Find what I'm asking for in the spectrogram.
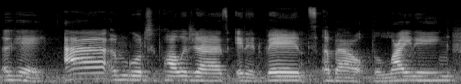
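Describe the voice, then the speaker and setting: A woman's voice: medium pitch, moderate pace, poor audio. Stuffy-voiced woman chatting over music. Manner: chatty, laughs often, drawls y'all. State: stuffy from a cold. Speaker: budgeting vlogger. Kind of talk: casual chat while working in a planner. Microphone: camera overhead on a desk.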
